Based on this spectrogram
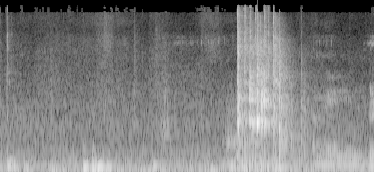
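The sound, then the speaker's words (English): A brief, bright clatter of dice tumbling across a hard tabletop, a single quick burst over a low murmur of background voices. “like throwing dice.”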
